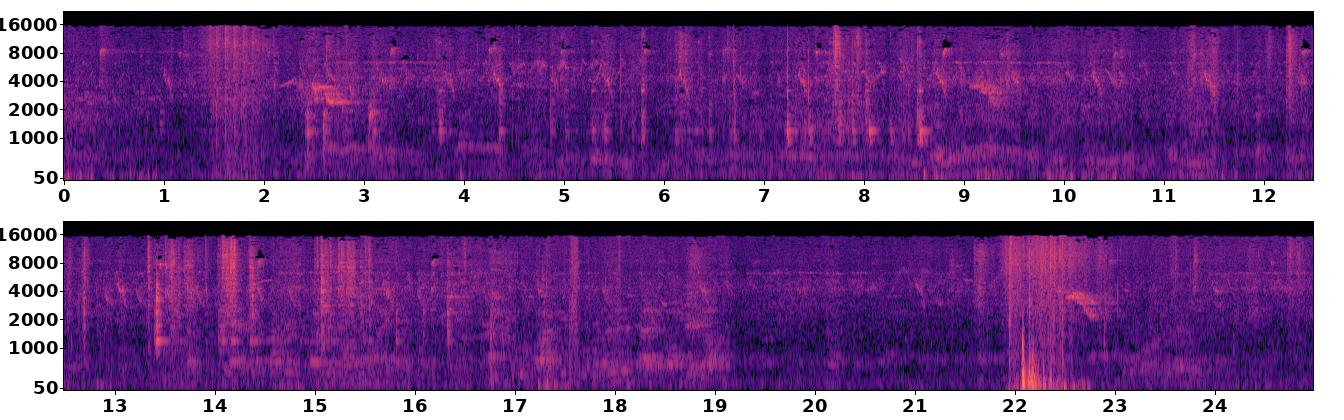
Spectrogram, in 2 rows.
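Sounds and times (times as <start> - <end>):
bird chirps: 0.0 - 24.9
wing flapping: 1.4 - 2.2, 21.8 - 23.0
bird clicks and scuffles: 21.6 - 23.1.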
